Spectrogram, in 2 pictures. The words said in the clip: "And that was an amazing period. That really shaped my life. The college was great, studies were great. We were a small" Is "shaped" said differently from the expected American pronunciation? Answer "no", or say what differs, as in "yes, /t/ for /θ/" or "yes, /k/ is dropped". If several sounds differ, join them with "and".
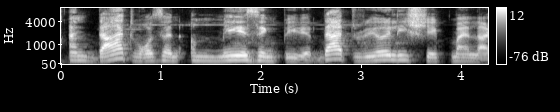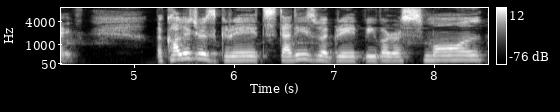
no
